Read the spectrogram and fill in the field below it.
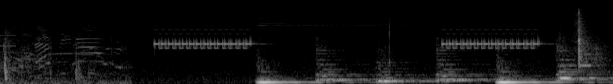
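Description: A phone rings while someone calls a father, two bursts of high electronic ringback tone with thumping sounds and a voice before them, moderately loud and near.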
